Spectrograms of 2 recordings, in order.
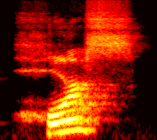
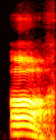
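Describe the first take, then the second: First: It starts with an audible H sound. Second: It starts directly with the vowel, no H. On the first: "they don't say horse" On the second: "they say"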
